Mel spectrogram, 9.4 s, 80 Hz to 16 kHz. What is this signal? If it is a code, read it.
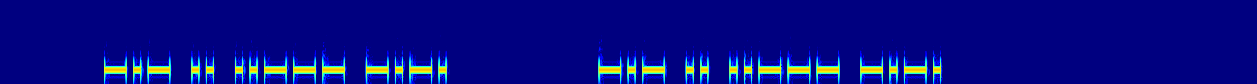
Morse code, heard as a keyed tone, about 21 wpm, 700 Hz. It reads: KI2C KI2C
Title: USA Call Signs - 4 Characters - Repeated 2x - 22wpm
